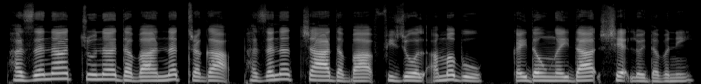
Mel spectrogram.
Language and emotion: Manipuri, neutral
